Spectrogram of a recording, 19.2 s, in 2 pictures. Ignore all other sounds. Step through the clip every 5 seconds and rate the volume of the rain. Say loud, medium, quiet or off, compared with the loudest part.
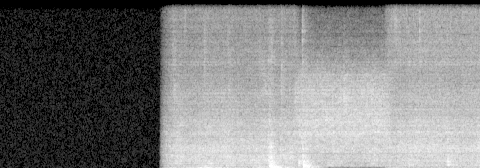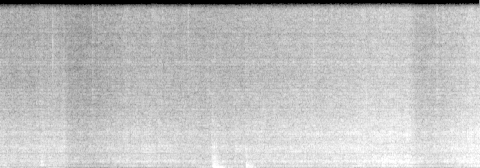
medium, medium, medium, loud.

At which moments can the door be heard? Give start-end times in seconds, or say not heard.
5.0-6.4, 13.6-14.7.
